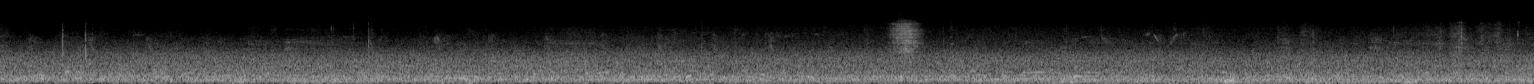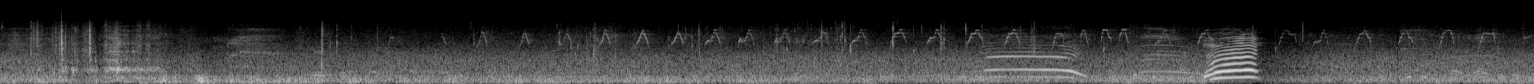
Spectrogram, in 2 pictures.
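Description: Steady wind and lapping-water noise, with a few light clicks of fishing tackle being handled about halfway through. Near the end come two loud arching honks from a goose, the second one the loudest.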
